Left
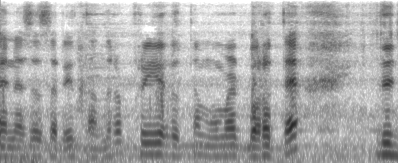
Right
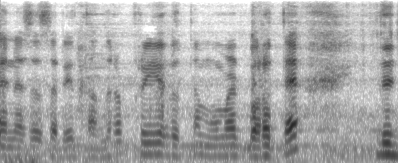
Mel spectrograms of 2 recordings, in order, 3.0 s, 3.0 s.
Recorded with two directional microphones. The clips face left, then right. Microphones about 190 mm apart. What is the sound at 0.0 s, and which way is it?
Speech, centre (ahead or behind).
